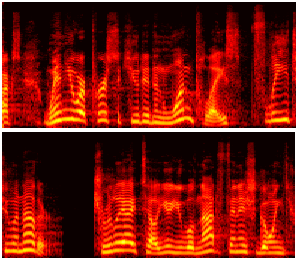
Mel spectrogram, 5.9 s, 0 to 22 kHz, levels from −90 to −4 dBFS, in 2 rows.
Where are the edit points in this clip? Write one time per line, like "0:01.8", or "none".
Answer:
0:03.5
